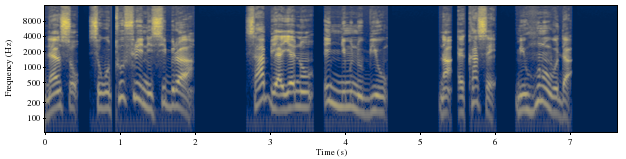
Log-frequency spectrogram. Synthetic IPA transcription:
nɛ̃˨n˦sʊ˨sɛ˨wɔ˨tʰʊ˦fi˦ɾi˨nɪ̃˨si˦ba˦˨a̰˨ | saː˨˦bɪ˨a˨jɛ˦nʊ̃˦e˦nĩ˦mnʊ̃˨bi˦o˦ | nã˨ʔɛ˨kʰã˦sɛ˨ | mĩ˨˦ɦʊ̃˦nʊ̃˦wʊ˨da̰˨

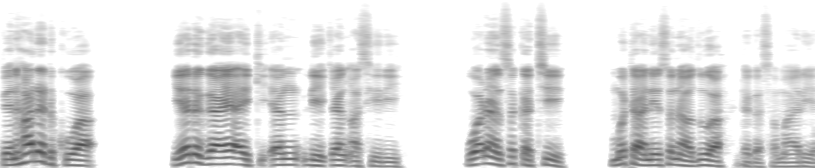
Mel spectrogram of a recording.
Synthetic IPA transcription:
b̥ɪ˨nɦa˦dɐ˨dkʷʊ˦wa˦ | jaː˦ɽɪ˨ɡaː˦jaː˦ʔa˨kʲi˦j̰ɐ˦ndeː˨kʲʼɪ˦ŋʔa˨sɪ˦ɾiː˦ | wɐ˦ɗɐ˨nsʊ˦ka˨t͡ʃeː˦˨ | mʊ˦taː˨neː˦sʊ˦naː˨zʊ˦waː˨dɐ˨ɡa˨sɐ˨maː˦ɾɪ˦ja˨

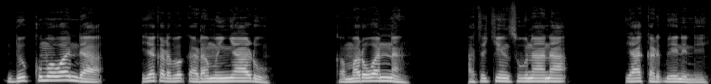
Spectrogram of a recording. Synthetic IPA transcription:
dʊ˦kːʊ˦ma˦wɐ˦nda˨ | ja˦kɐ˨ɽɓe˦kʼɐ˨ɽɐ˦mɪ˦ɲjaː˦ɽoː˨ | kɐ˨mɐ˦rwɐ˦nːɐ˨ŋ | ʔa˨t͡ʃɪ˦kʲɪ˦nsuː˦naː˦naː˦ | jaː˦kɐ˨ɽɓeː˦ni˨neː˦

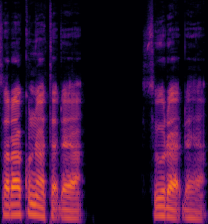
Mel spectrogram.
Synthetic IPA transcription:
sɐ˦ɾaː˦kʷʊ˦naː˨ta˨ɗɐ˦ja˦ʔ | suː˦ɽaː˨ɗɐ˦ja̰˦ʔ

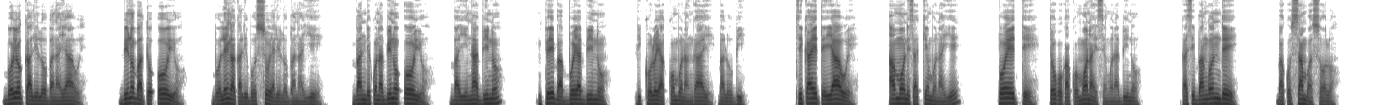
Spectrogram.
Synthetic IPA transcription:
bo˦jo˦ka˨li˨lo˨ba˨na˨ja˦we˨ | bi˦no˦ba˨to˨o˦jo˨ | bo˨le˦ŋɡa˨ka˨li˨bo˨so˦ja˨li˨lo˨ba˨na˨je˦ | ba˨nde˨ko˨na˨bi˦no˦o˦jo˨ | ba˨ji˨na˦bi˦no˦ | mpe˦ba˨bo˦ja˦bi˦no˦ | li˨ko˦lo˦ja˨ko˦mbo˦na˨ŋɡa˦i˦ba˨lo˨bi˦ | ti˦ka˦e˦te˨ja˦we˨ | a˦mɔ˦ni˨sa˨ke˦mbo˨na˨je˦ | po˦e˦te˨ | to˦ko˨ka˨ko˨mɔ˦na˨e˨sɛ˨ŋɡo˨na˨bi˦no˦ | ka˨si˨ba˨ŋɡo˦nde˦ | ba˨ko˨sa˦mba˨sɔ˦lɔ˦

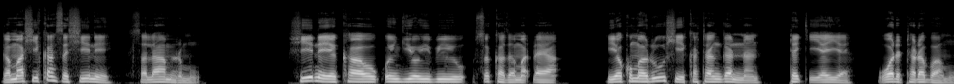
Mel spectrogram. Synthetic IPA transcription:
ɡɐ˨ma˦ʃiː˦kɐ˦ns̬a˨ʃiː˦neː˨ | sɐ˨laː˦mɐ˨rmṵ˨ʔ | ʃiː˦neː˨ja˦kaː˦woː˦kʷʼʊ˦ŋɡʲɪ˦joː˦jiː˦bɪ˦ju˦sʊ˦ka˨zɐ˦ma˦ɗɐ˦ja˦ʔ | jaː˦kʷʊ˦ma˦ɽuː˦ʃeː˨kɐ˦tɐ˦ŋɡɐ˦˨nːɐ˦n | ta˦kʲʼɪ˨jɐ˦jːa˨ | wʔɐ˦da˨ta˦ɽɐ˦baː˨mṵ˦ʔ

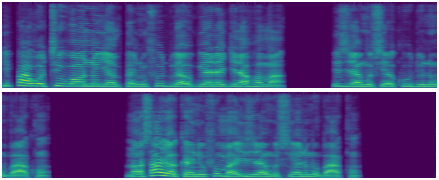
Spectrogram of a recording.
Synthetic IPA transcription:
nĩ˦pʰa˦˨wɔ˦tʰu˦˨wɔ̃˦nːʊ̃˦jɛ˨m̩˨pʰæ˨nĩ˨fu˦du˦a˨wo˨bi˦a˦ɾa˦d͡ʑi˦nã˨ɦɔ˦mã˨ | i˦s̬ɾa˨e˨lmũ˨su˨a˨kʰu˦du˦nʊ̃˦mũ˨baː˨kʰʊ̃˦ | nã˨ɔ˨sã˦jɛ˨ɔ˨kʰæ̃˨nĩ˨fʊ˦mã˨i˦s̬ɾa˦˨e˨lmũ˨su˨˦a˦nʊ̃˦mũ˨baː˨kʰʊ̃˦

